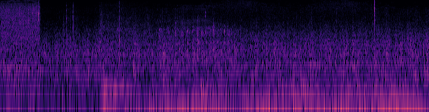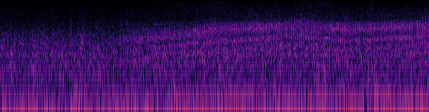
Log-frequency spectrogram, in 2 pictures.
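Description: A tractor engine starts up and idles with a low, steady rumble.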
